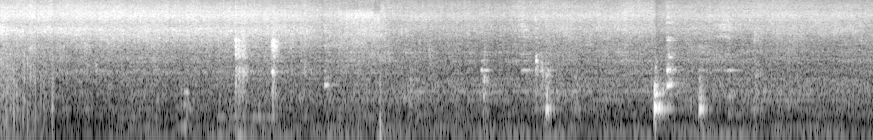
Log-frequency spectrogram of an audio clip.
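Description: Chopped tomatoes sizzling as they go into hot oil and fried onions in a metal cooking pot, stirred with a slotted metal spoon that clinks against the pot now and then. The sizzle is loudest in the first few seconds and then eases off.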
